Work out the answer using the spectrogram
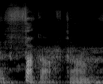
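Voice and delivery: quiet mutter under breath. Retelling what the speaker said from under a blanket, quiet, under the breath. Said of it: "but really quiet".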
